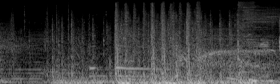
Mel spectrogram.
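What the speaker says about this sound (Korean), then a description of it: "와 근데 피닉스 잘 쏜다" Rapid bursts of gunfire from the video game Valorant, dense fusillade-like shots crackling loudly and close across the whole span, with some game effects mixed in.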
